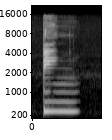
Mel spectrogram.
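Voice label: "bing", Mandarin Chinese, tone 1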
